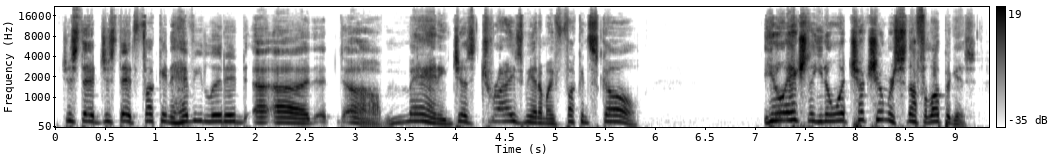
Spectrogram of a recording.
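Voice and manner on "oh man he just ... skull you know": normal talking voice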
